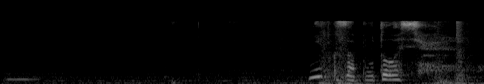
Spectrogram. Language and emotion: Russian, neutral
